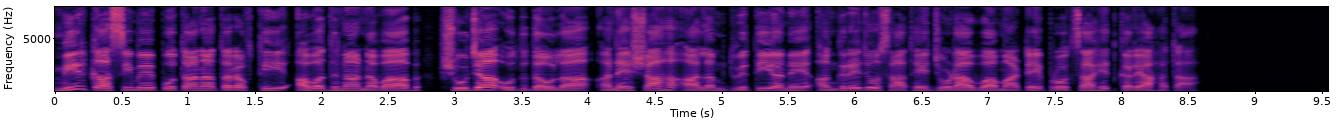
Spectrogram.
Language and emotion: Gujarati, neutral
